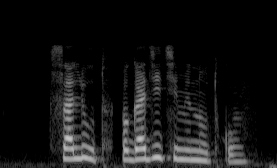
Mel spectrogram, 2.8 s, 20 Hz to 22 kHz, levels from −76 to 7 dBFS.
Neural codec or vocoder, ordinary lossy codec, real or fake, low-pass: none; Opus, 64 kbps; real; 7.2 kHz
